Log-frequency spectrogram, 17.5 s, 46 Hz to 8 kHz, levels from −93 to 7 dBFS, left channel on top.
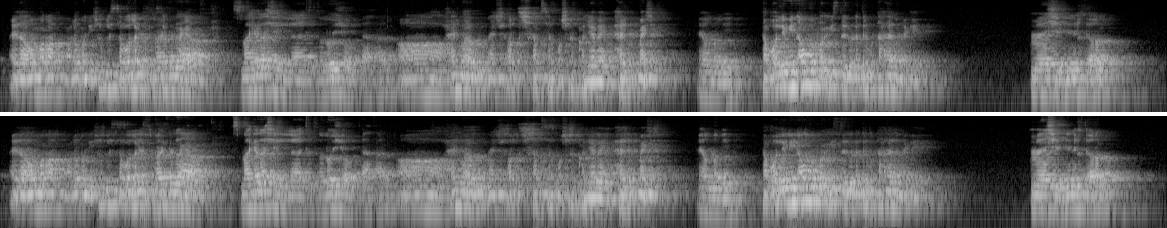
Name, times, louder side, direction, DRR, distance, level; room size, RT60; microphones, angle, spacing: voice 1, 0.1-2.1 2.7-2.9 6.0-9.8 11.4-13.8, left 1 dB, 65° left, 3 dB, 6.6 m, -24 dB
voice 2, 2.1-3.0 3.6-5.8 10.5-11.0 15.5-16.5, right 1 dB, 75° right, 4 dB, 7.1 m, -24 dB
23.5 x 20.5 x 7.6 m, 1.1 s
head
